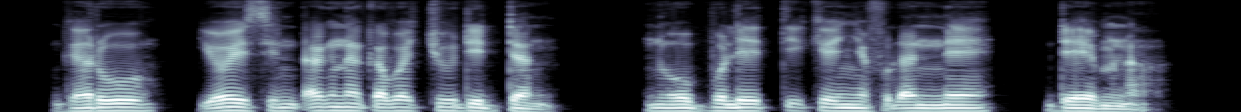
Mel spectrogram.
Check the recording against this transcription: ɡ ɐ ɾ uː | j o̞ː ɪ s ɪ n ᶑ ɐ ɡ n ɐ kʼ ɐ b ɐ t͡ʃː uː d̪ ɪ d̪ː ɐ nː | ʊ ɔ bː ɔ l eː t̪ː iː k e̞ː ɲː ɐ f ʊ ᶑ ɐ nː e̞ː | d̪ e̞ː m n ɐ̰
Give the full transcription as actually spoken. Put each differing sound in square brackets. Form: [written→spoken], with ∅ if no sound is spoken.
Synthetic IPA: ɡ ɐ ɾ uː | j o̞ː ɪ s ɪ n ᶑ ɐ ɡ n ɐ kʼ ɐ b ɐ t͡ʃː uː d̪ ɪ d̪ː ɐ nː | ʊ ɔ bː ɔ l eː t̪ː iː k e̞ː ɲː ɐ f ʊ ᶑ ɐ nː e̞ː | d̪ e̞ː m n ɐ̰

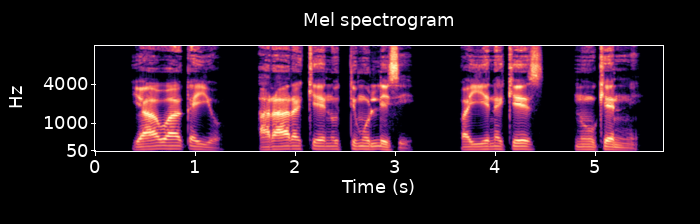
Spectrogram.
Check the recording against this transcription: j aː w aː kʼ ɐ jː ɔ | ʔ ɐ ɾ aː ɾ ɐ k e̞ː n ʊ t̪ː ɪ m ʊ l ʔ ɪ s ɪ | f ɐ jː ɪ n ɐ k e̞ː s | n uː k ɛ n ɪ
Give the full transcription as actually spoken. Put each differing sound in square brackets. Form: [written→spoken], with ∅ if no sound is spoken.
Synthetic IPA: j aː w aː kʼ ɐ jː ɔ | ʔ ɐ ɾ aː ɾ ɐ k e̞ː n ʊ t̪ː ɪ m ʊ l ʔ ɪ s ɪ | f ɐ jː ɪ n ɐ k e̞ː s | n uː k ɛ [n→nː] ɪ

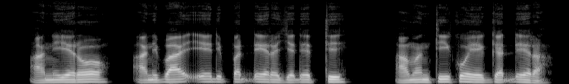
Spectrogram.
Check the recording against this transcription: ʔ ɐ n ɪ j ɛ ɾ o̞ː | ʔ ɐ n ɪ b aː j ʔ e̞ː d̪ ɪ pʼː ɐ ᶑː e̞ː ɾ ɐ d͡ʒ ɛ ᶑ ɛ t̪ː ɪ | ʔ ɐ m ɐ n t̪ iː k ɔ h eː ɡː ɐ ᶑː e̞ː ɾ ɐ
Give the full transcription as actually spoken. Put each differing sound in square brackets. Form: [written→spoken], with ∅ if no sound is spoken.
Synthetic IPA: ʔ ɐ n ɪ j ɛ ɾ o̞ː | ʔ ɐ n ɪ b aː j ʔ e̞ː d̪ ɪ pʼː ɐ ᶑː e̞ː ɾ ɐ d͡ʒ ɛ ᶑ ɛ t̪ː ɪ | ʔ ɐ m ɐ n t̪ iː k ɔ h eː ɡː ɐ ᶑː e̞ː ɾ ɐ

